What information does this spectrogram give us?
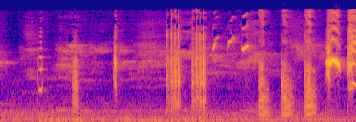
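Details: Lure starling (jalak pikatan) meant to coax a quiet caged starling into song: scattered clicks and chirps build into dense bursts of harsh notes, ending with loud clear whistles.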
